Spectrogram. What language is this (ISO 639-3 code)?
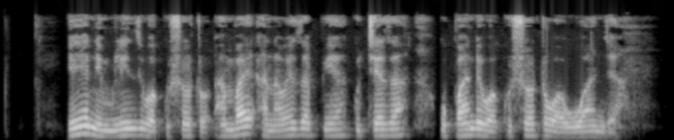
swa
